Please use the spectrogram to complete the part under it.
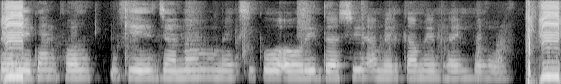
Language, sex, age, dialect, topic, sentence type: Bhojpuri, female, 25-30, Northern, agriculture, statement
